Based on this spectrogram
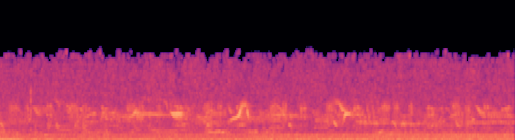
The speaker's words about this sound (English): you can hear the sedge warbler singing now.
